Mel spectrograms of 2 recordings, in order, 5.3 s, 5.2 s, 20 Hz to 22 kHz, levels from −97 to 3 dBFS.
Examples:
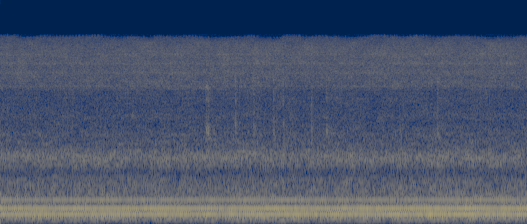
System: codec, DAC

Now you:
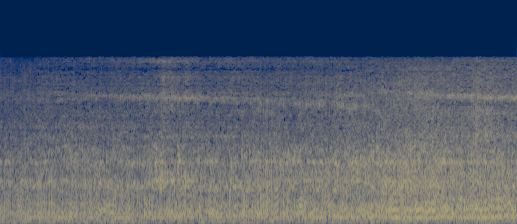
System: vocoder, HiFi-GAN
